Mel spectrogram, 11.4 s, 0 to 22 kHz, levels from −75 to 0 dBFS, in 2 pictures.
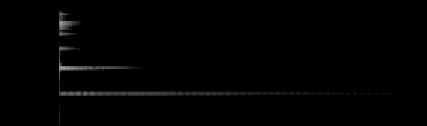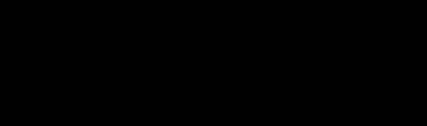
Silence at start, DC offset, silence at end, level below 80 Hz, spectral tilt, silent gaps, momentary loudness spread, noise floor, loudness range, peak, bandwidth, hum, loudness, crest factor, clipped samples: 0.8 s; under 0.1%; 9.7 s; under -90 dBFS; 7.5 dB/octave; none; 26 LU; under -90 dBFS; 22 LU; -10 dBFS; 5.4 kHz; none; -29 LUFS; 34 dB; under 0.1%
